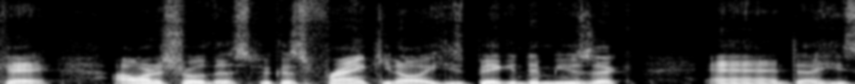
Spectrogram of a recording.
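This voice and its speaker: An ordinary speaking voice belongs to a man with a Canadian accent and a medium pitch. He talks at a fairly quick pace with fairly even intonation in a very clean recording with a silent background. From Canada. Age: 40s. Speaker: podcast host. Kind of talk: casual chat.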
